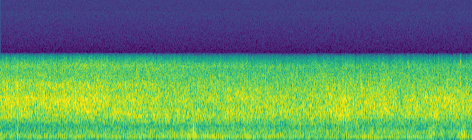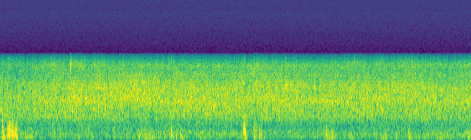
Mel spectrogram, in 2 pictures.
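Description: Wind blows steadily through tall grass outdoors.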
